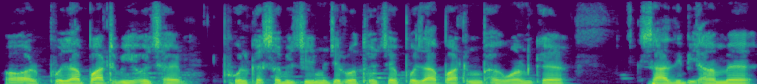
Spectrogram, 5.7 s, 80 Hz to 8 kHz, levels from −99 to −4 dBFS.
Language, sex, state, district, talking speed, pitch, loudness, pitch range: Maithili, male, Bihar, Samastipur, 200 wpm, 100 Hz, -21 LUFS, 100-105 Hz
